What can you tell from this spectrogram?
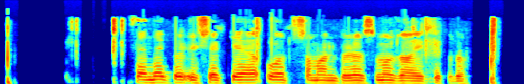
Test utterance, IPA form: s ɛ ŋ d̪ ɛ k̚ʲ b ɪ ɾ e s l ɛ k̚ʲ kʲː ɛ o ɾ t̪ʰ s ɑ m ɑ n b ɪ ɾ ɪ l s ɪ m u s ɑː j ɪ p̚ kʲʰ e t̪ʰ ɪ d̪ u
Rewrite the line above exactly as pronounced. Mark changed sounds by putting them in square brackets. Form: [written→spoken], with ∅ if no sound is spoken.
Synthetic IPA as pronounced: s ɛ [ŋ→n] d̪ ɛ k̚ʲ b ɪ ɾ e [s→ʃ] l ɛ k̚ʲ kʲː ɛ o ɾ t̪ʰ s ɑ m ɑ n b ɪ ɾ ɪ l s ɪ m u [s→z] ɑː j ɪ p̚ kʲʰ e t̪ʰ ɪ d̪ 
